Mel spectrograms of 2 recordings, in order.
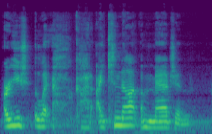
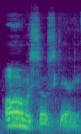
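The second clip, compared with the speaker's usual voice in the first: ordinary delivery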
